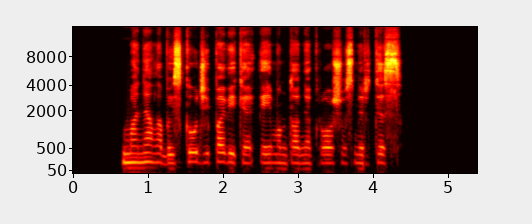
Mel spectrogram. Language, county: Lithuanian, Panevėžys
